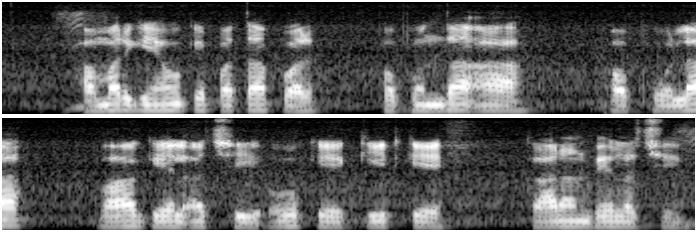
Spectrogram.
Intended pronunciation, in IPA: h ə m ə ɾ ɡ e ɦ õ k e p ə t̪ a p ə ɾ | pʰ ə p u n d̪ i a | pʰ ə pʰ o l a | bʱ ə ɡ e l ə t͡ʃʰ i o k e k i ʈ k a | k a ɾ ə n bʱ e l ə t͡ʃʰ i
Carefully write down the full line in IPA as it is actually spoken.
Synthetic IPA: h ə m ə ɾ ɡ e ɦ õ k e p ə t̪ a p ə ɾ | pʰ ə p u n d̪ a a | pʰ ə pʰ o l a | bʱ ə ɡ e l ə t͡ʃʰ i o k e k i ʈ k e | k a ɾ ə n bʱ e l ə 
